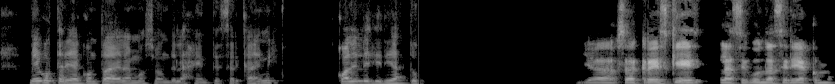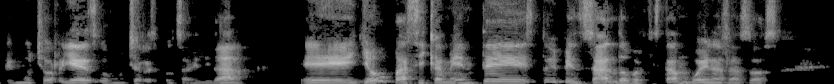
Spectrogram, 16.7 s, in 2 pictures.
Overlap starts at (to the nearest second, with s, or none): none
